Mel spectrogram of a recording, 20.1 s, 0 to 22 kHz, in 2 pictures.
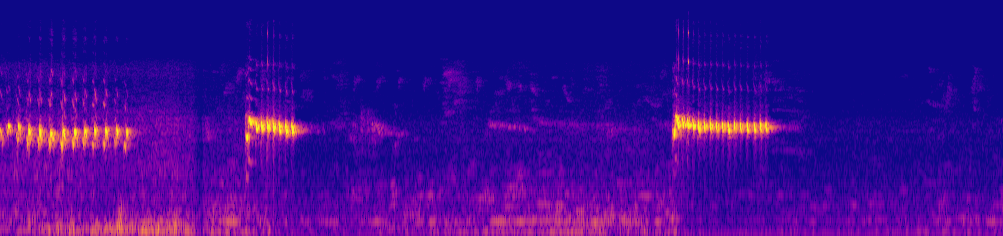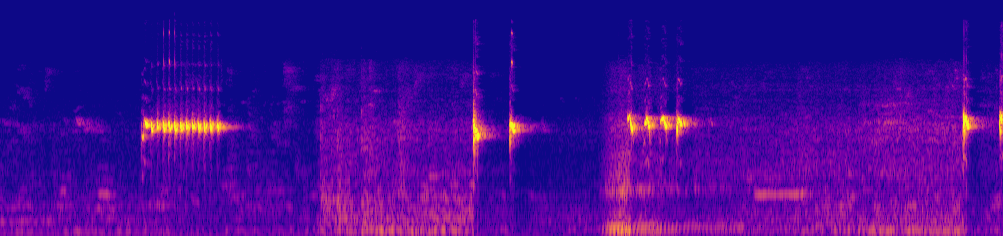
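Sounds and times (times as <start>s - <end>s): bulbul calling: 0.0s - 1.5s, 2.1s - 8.0s, 10.8s - 12.6s, 14.7s - 15.5s, 16.1s - 18.0s, 18.6s - 20.0s.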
